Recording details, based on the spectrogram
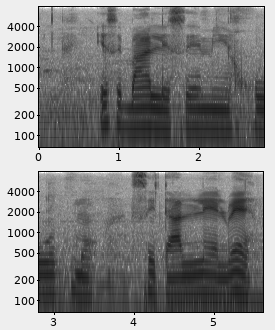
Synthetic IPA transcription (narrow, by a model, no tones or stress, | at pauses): ɪsɪbalɪsɪmɪk͡xu | mɔ | sɪd̥ʱal̩lɛːlwɛ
